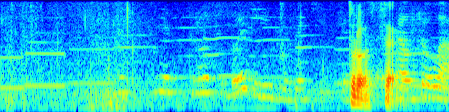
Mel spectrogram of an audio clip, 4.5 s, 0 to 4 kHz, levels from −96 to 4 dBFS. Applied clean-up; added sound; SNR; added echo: none; Wind instrument, woodwind instrument + Scissors; 19 dB; none.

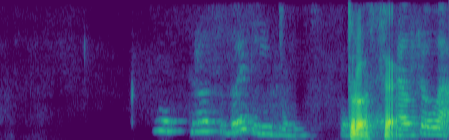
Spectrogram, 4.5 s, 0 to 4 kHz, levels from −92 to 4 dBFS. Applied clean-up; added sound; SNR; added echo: neural mask model Resemble Enhance denoiser.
